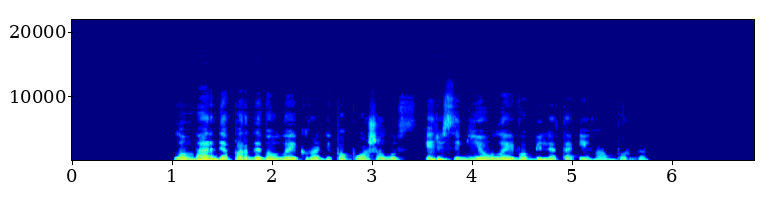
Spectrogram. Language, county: Lithuanian, Šiauliai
